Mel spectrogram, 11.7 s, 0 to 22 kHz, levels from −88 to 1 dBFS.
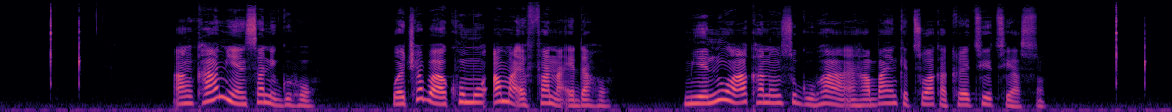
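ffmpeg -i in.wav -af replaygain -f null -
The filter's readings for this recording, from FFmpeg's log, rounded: track_gain = +13.7 dB
track_peak = 0.145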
